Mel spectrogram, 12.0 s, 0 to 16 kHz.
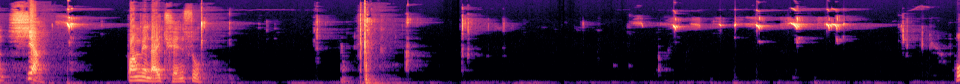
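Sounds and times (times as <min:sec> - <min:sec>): marker squeaking on whiteboard: 0:00.7 - 0:01.2, 0:07.8 - 0:10.7.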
